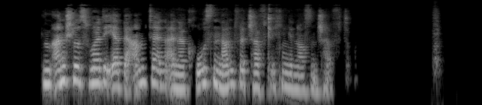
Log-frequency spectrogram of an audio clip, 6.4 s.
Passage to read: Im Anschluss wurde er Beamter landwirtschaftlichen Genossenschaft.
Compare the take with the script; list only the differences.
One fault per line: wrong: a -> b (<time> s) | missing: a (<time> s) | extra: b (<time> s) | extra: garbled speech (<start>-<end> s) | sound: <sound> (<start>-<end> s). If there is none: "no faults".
extra: in einer großen (2.1 s)
sound: squeak (5.7-5.9 s)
